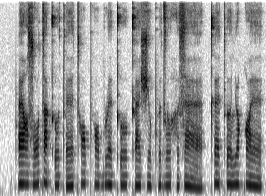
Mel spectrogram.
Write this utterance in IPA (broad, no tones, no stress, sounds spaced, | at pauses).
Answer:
pʼ æ zˤ u t a kʼ ɤ tʼ ɛ tʰ ɔ pʰ ɔ b ɹ ɛ kʼ ɤ kʼ æ ʃ ə pʼ ə d l ɤ h ə s æ | kʼ ɛ tʼ ə l y qʷ ɛ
